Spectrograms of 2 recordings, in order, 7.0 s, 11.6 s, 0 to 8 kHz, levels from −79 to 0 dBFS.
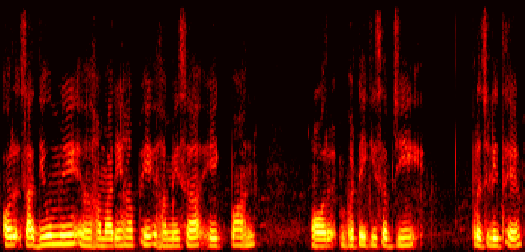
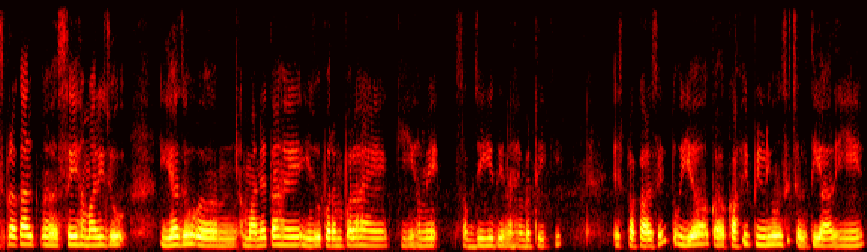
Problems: none marked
